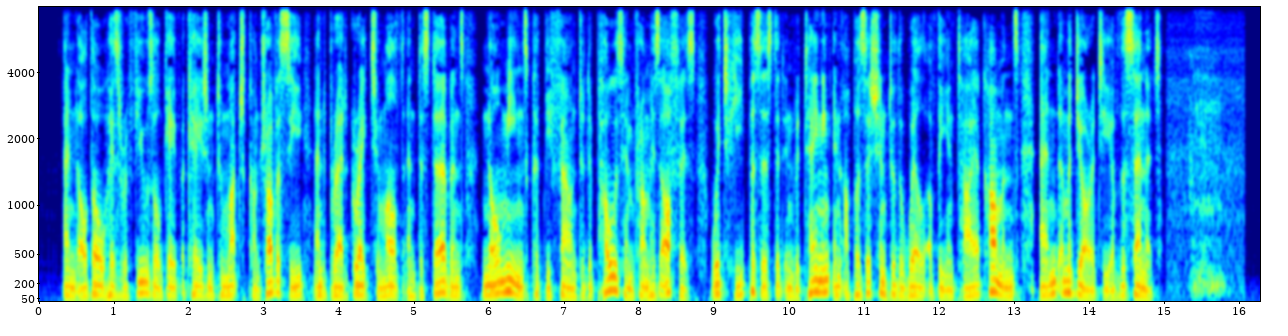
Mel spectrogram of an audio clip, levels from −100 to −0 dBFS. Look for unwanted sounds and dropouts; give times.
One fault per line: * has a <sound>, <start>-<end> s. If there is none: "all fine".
* has a throat clearing, 15.3-15.9 s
